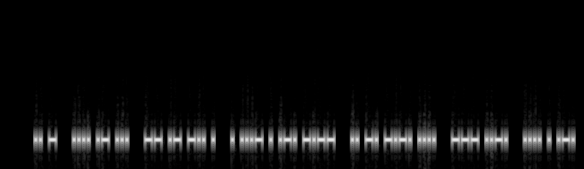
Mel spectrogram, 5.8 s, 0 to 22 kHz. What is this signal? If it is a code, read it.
Morse code, heard as a keyed tone, about 50 wpm, 700 Hz. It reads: IT HAS MADE EVERY INCH OF HER
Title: Sentences from Top 1000 Words - Review Part 3 - 50wpm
